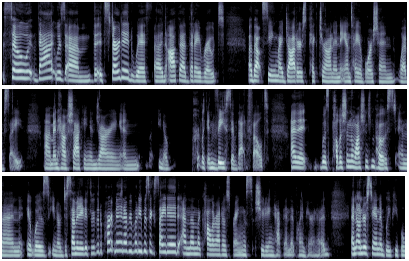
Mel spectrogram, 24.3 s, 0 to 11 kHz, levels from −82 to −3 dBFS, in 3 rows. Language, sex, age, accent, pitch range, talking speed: English, female, 20-39, American, 165-220 Hz, 170 wpm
